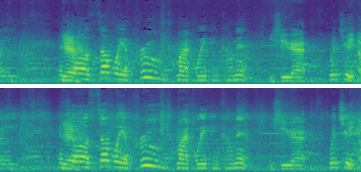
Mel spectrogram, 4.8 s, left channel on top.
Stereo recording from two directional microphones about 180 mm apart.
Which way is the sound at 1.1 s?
25° right (ahead or behind).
